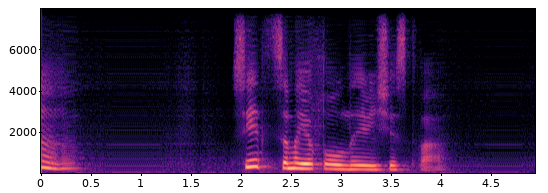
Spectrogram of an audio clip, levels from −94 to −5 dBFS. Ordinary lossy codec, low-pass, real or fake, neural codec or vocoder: none; none; fake; codec, 16 kHz, about 1 kbps, DyCAST, with the encoder's durations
